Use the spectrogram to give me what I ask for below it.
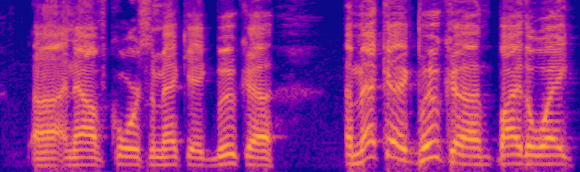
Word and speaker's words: Egbuka: And it's Egbuka. The G is silent. Okay, so just Egbuka. It's Egbuka.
